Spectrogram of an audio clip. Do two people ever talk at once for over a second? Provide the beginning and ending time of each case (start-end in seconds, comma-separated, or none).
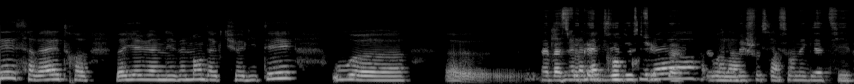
5.5-7.8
